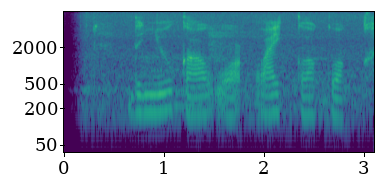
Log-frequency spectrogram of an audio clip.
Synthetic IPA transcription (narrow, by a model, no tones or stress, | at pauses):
d̪ənukawɔ̰wa̰jklɔkwɔk̚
